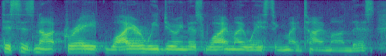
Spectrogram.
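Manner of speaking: ordinary talk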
